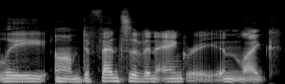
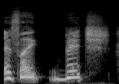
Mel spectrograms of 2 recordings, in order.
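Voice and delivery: high, slow drawn-out scorn; exasperated; 11 semitones higher, slower than usual. Retold or imitated. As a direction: let the scorn hang. Annoyed at heckler.

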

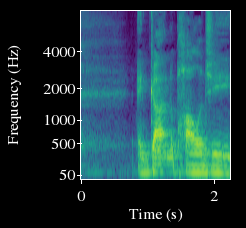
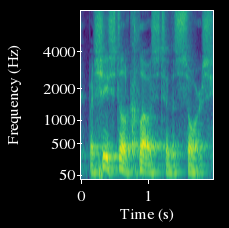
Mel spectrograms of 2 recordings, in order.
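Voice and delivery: ordinary talk

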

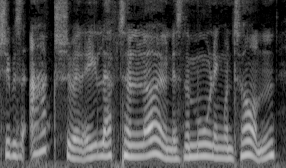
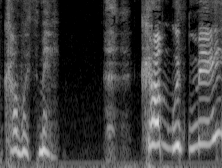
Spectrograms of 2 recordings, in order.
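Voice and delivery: high, loud urgent cry building; frantic call; 10 semitones higher, 6 dB louder than usual. Acted. Mother calling the officer to follow, rising to a shriek. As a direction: shout it as she runs in panic. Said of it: "the Mem Sahib cried".

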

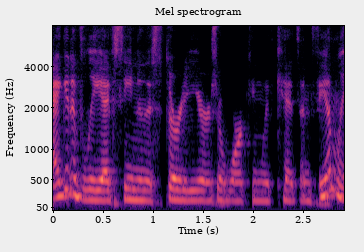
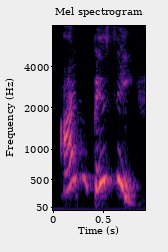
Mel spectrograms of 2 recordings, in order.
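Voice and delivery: breezy brush-off; 4 dB quieter than usual. Retold or imitated. Mom brushing son off.

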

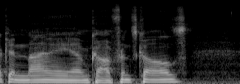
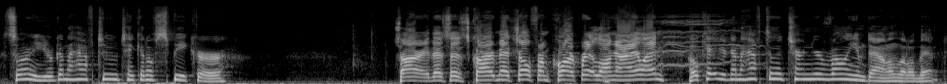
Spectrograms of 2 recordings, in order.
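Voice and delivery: high, nasal-free mock moderator; nagging call moderator voice; 11 semitones higher than usual. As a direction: pretend to be the conference host asking again. Mock conference call exchange.

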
